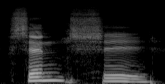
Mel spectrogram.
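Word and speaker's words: 先生: हो जाती थी ना ऐसे ही ए के आगे अगर इ आता है तो वो ए की लॉन्ग साउंड हो जाएगी। अब एग्जांपल की बात करें तो एग्जांपल कैसे हो जाएगा? जैसे कि टीचर टीचर को क्या बोलते हैं हम? चैपनीज में सनसे। ठीक है? अगर मैं इसको रोमाजी में लिखूं तो कैसे लिखेंगे? शन से ठीक है अब यहां देखो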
